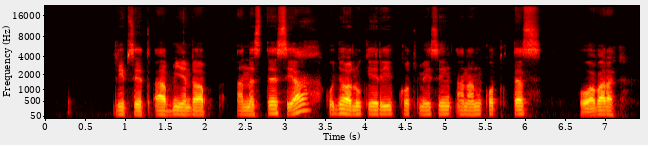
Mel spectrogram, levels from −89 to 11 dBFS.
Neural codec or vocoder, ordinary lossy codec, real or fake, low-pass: vocoder, 44.1 kHz, 128 mel bands, Pupu-Vocoder; none; fake; none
